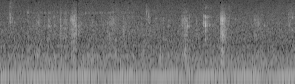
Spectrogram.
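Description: Close-miked mouth sounds of chewing a bite of samosa chaat: short wet clicks and soft crunches a few times, the clearest about three seconds in, over a steady low hum.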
